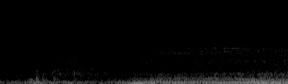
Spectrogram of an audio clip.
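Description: A flooded Buick Rendezvous engages drive and starts moving, its engine rumbling low and quiet, then swelling into a steadier, fuller drone as it rolls, with no speech.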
